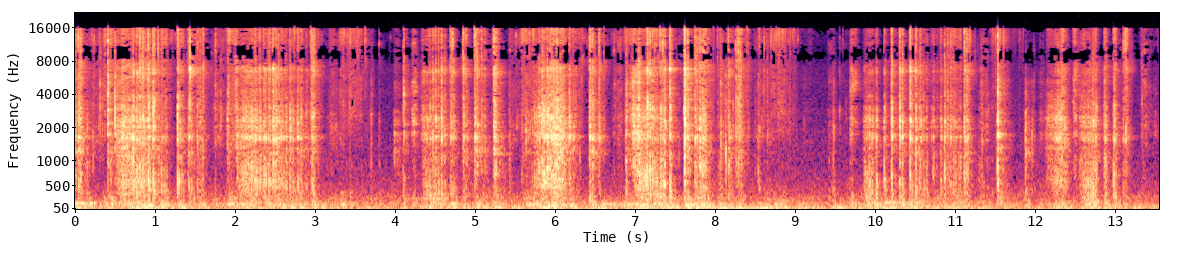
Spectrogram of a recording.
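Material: Soap.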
